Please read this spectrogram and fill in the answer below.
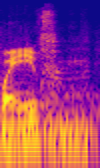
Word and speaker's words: WAV: You know what's funny is it's actually pronounced dot wave, but like no E, so.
